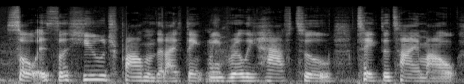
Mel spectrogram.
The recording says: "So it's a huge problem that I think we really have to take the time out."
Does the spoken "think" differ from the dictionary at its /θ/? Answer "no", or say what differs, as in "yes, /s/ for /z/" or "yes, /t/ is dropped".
no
